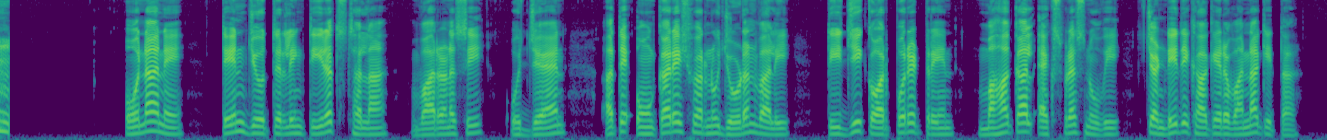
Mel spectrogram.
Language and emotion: Punjabi, neutral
